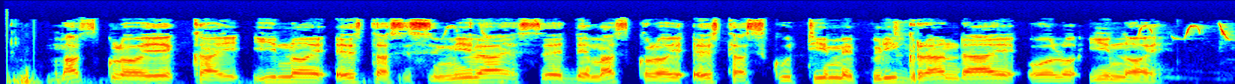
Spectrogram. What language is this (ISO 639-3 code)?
epo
